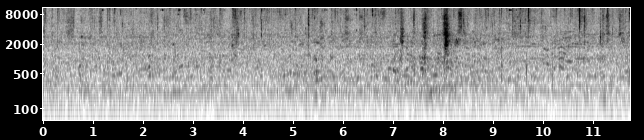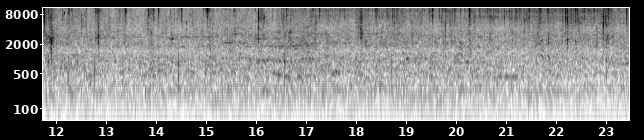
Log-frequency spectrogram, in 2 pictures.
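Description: Footsteps tap on paving stones as people walk past.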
